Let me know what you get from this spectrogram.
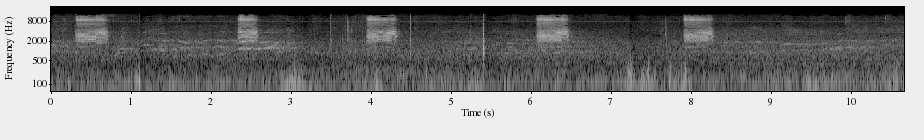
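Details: Squirrel, annoyed at the camera, repeats short, rough, chattering barks roughly every one to two seconds against a continuous low rumble and faint thumps.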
